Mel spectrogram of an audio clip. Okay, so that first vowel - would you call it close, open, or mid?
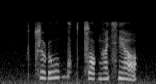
close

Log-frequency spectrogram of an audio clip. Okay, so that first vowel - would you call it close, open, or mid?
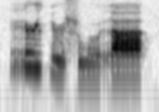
close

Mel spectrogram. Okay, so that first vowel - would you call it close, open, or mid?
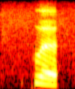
mid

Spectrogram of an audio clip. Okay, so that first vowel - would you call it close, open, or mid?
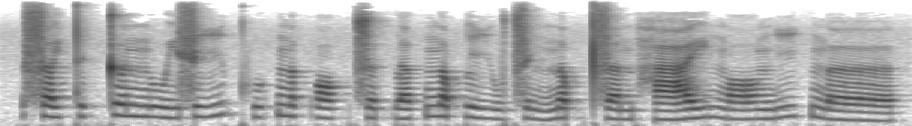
open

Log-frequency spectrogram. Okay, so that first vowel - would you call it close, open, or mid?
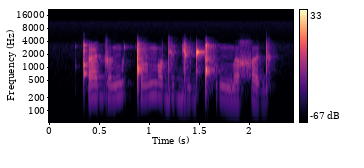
close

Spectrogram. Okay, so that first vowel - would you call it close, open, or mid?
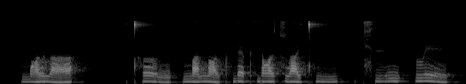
open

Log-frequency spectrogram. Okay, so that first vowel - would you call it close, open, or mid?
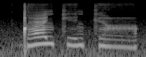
open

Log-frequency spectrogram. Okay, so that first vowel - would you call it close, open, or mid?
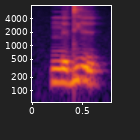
close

